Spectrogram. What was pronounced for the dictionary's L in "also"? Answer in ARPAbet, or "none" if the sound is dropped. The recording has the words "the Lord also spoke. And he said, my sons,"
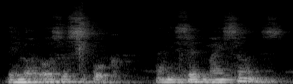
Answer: L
